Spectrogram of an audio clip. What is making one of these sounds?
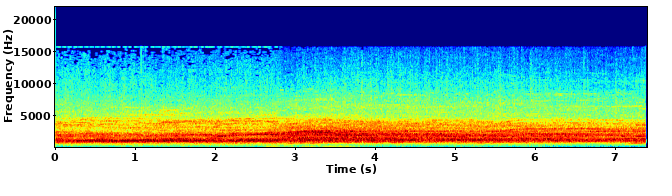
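Young men sing into headset microphones.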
